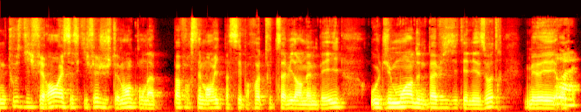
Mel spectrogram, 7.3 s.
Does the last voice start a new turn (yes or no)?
no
